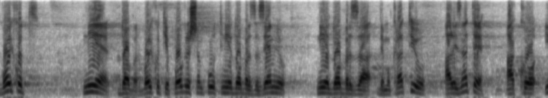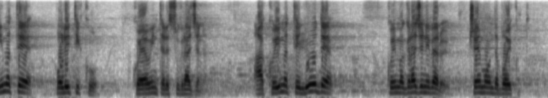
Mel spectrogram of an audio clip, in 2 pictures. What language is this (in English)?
Serbian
